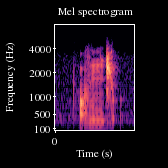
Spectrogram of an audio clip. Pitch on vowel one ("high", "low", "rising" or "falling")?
falling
